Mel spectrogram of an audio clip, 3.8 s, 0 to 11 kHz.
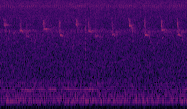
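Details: Young common cuckoo in a marsh warbler's nest on 27 June. It repeats sharp, high-pitched descending peeps in a quick even rhythm above constant rushing background noise, with a faint low whine.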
